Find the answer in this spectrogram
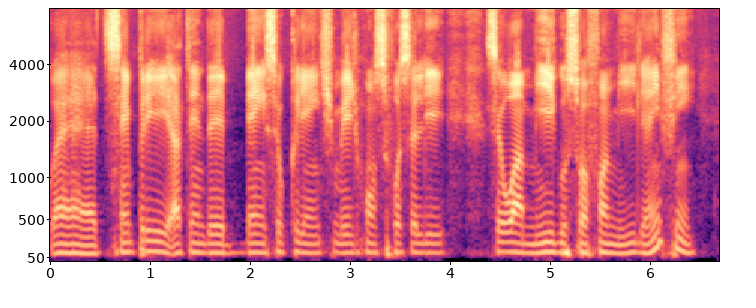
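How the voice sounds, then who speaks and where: This man has an unremarkable speaking voice with a fairly low pitch, delivered at a fairly slow pace. The recording is very clean, with a silent background. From Brazil, Manaus, Amazonas. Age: 20s. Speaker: barber. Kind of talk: casual chat.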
